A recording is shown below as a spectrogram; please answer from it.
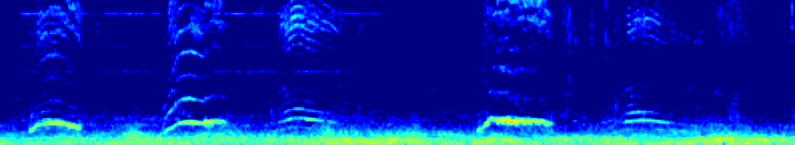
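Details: Young white female kitten mewing repeatedly: five or six short, high-pitched meows that sweep up and then fall, coming roughly once a second against a constant low murmur of room noise.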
